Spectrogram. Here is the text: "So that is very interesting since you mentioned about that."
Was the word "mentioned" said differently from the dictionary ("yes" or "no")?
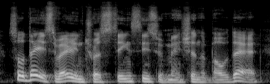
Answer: yes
